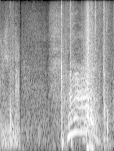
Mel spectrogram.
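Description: Fight-scene sounds: a sharp punch impact about a second in, followed by a man's short pained cry and a heavy thud.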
